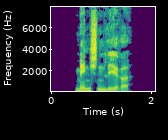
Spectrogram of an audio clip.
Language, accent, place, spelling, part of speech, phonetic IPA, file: German, Germany, Berlin, menschenleere, adjective, [ˈmɛnʃn̩ˌleːʁə], De-menschenleere.ogg
- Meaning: inflection of menschenleer: 1. strong/mixed nominative/accusative feminine singular 2. strong nominative/accusative plural 3. weak nominative all-gender singular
